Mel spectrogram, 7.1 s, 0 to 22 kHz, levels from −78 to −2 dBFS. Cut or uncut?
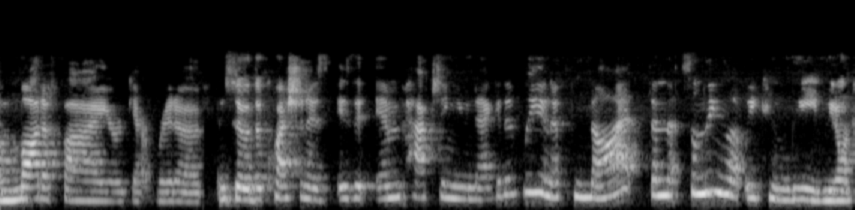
cut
